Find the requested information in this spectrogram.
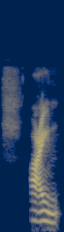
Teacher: തൊണ്ടയുടെ മധ്യം അല്ലെങ്കിൽ ത്രോട്ടിന്റെ സെൻററിൽ നിന്നാണ് ഐൻ വരുന്നത്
